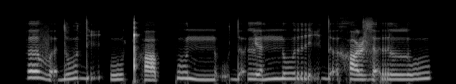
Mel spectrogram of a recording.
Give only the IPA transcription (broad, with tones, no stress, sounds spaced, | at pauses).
ə˥ v ə̰˩ d u˧˥ d ḭ˧˥ ʔ u˩˧ ǃʰ ɒ˩ pː u˥ nː ṵ˩˧ d ə̰˧˥ lʲ ə˧ nː u˥ r ḭ˧˥ d ə̰˧˥ x ɒ˧ ɭ z ə̰˧ r lː u˧˥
